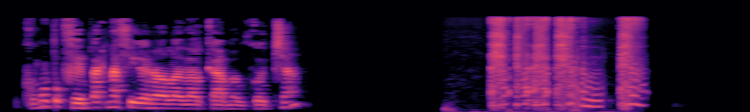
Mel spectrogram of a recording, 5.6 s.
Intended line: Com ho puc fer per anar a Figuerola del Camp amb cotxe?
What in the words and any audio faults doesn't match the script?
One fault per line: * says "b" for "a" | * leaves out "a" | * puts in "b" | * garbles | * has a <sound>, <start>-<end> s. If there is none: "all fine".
* has a cough, 3.3-4.9 s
